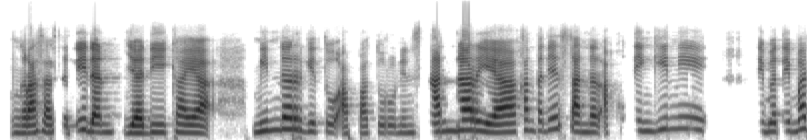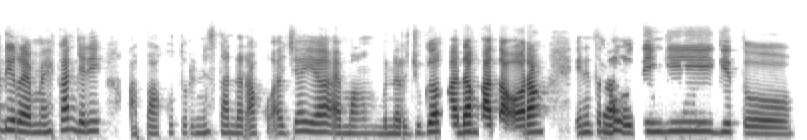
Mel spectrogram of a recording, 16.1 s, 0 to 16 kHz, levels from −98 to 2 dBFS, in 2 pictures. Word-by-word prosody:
ngerasa 200 +2 +3
sedih 200 +9 0
dan 215 -1 +7 0.2
jadi 200 +1 +5 0.2
kayak 205 -3 +4 0.5
minder 275 +4 +3
gitu. 225 -2 -6
Apa 185 0 -4
turunin 200 0 -10
standar 250 +4 +5
ya? 220 -2 +6
Kan 270 -1 -2
tadinya 275 +4 -3
standar 220 -2 +2
aku - - -19
tinggi 245 0 -7
nih, 310 0 -8 0.6
tiba-tiba 240 +3 -3
diremehkan 240 +1 -3
jadi, 240 +2 -5 0.4
apa 195 - -18
aku 205 - -26
turunin 195 +2 -17
standar 200 -3 -11
aku 185 - -21
aja 195 +5 -11
ya? 225 - -3 0.2
Emang 185 0 -12 0.2
bener 180 0 -10
juga 195 +4 -3 0.2
kadang 220 +1 +4
kata 205 -2 +5
orang 210 +3 +5 0.4
ini 215 +3 -9
terlalu 215 0 -2 0.2
tinggi 235 +1 -6 0.4
gitu. 180 -6 -8
220 Hz, 135 wpm, -22 LUFS, 195-240 Hz, 0.6 s, dan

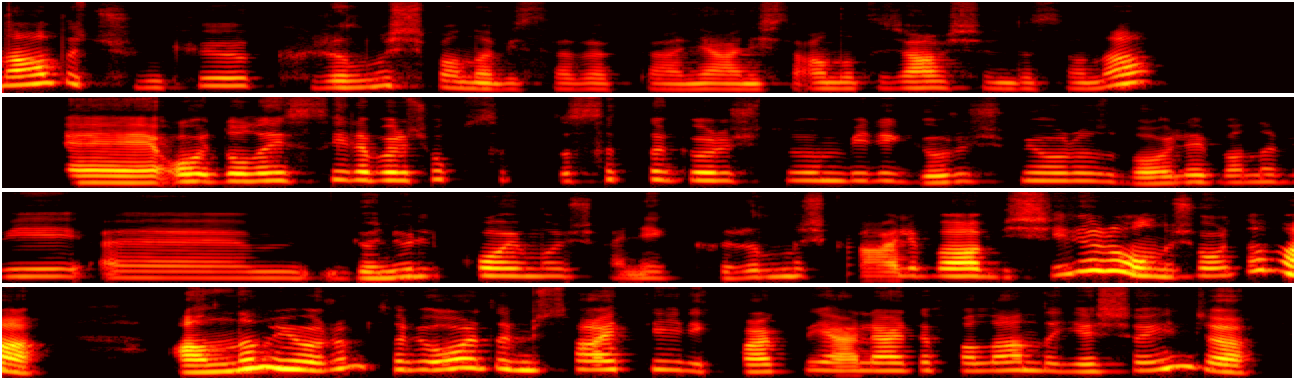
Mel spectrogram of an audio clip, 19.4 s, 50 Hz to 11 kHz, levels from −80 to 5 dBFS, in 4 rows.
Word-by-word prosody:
aldı. 300 +4 +3
Çünkü 245 -1 -9
kırılmış 215 +5 -9
bana 170 -5 -5
bir 155 - -15
sebepten, 155 -1 -14
yani, 155 -1 -5
işte, 150 0 -13
anlatacağım 175 +2 -5
şimdi 170 -3 -14
sana. 180 - -3 0.8
Eee, 195 -1 +5
o 225 0 +3
dolayısıyla, 250 +3 +1
böyle, 260 0 +4
çok 285 +2 -13
sık 265 -2 -28
da 235 - -10
sık 275 +4 -15
da - - -1
görüştüğüm 250 -1 -4
biri 245 -2 -10
görüşmüyoruz, 225 +2 -7
böyle, 190 +4 -3
bana 210 +1 -11
bir, 225 +1 -8
emm, 185 -1 -11
gönül 185 +7 -6
koymuş. 235 -1 -2
Hani, 180 0 -14
kırılmış 205 +6 -11
galiba, 235 - +3
bir - - -17
şeyler 290 - 0
olmuş 245 - +4
orada 245 +10 -3
ama 415 - +7 0.4
anlamıyorum. 285 - +7
Tabii, 275 -1 -4
orada 310 +2 +4
müsait 280 +2 +1
değildik. 255 -6 -9
Farklı 220 +4 0
yerlerde 245 0 +2
falan 255 +1 -2
da - - -8
yaşayınca, 225 - 0
230 Hz, 145 wpm, -26 LUFS, 190-255 Hz, 0.8 s, ama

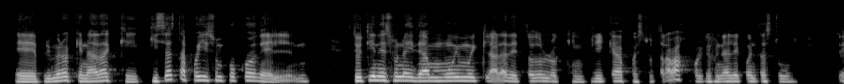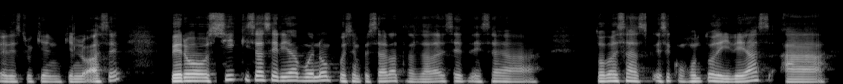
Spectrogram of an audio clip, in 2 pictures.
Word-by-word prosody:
eh, 130 -1 +2
primero 160 +7 +1
que 145 - -2
nada, 155 +6 +1
que 130 -5 -6
quizás 210 +9 -1
te 215 - 0
apoyes 190 -1 0
un 180 -1 -2
poco 180 0 -1
del 135 - -3 0.4
tú 165 - +5
tienes 185 0 +4
una 180 0 +4
idea 160 -1 +4
muy, 165 +1 +2
muy 170 -1 +2
clara - - -2
de 140 -2 -1
todo 150 +3 -3
lo 140 -2 -2
que 135 - -13
implica, 135 +4 -4
pues 125 -2 -8
tu 130 - -15
trabajo, 225 - -2
porque 130 -1 -7
al - - -9
final 140 +1 0
de 140 - 0
cuentas 140 0 -4
tú, 130 -2 -7 0.5
eres 130 -2 -1
tú 135 - -5
quien 130 -1 -3
quien 130 +1 -1
lo 130 - +1
hace. 180 - 0 0.5
Pero 160 +1 +7
sí 215 +8 -1
quizás 200 -2 +2
sería 180 -2 +3
bueno, 175 +2 +2
pues, 145 -1 -1
empezar 140 +1 -1
a 155 -1 -2
trasladar 130 -1 -3
ese 140 0 -3
esa 130 -2 -4 0.5
todo 145 +1 +3
esas 150 -2 +2
ese 155 +1 -3
conjunto 140 +2 0
de 140 - +5
ideas 150 +10 +2
a 120 0 0
145 Hz, 200 wpm, -23 LUFS, 130-170 Hz, 0.5 s, Pero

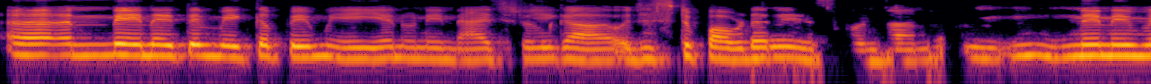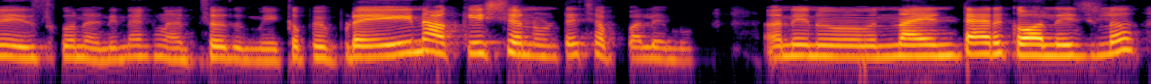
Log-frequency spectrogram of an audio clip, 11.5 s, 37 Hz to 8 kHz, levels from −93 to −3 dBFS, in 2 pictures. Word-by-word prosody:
ఆ! - - 0 0.5
నేనైతే 230 -1 +1
మేకప్ 210 +1 -4
ఏమి 210 0 -4
వేయను 190 +1 -6
నేను 180 -1 -9
నేచురల్‌గా 185 +1 -8 0.3
జస్ట్ 190 +4 -6
పౌడరే 195 +2 -2
వేసుకుంటాను. 165 0 -12 0.7
నేను 230 0 +2
ఏమి 225 0 0
వేసుకోనండి 195 -2 -3
నాకు 215 0 -7
నచ్చదు 185 +1 -3
మేకప్ 185 +4 -5
ఎప్పుడైనా 220 - +5
అకేషన్ 265 -1 +1
ఉంటే 225 +2 -4
చెప్పలేము, 195 -4 -6 0.5
నేను 225 -1 +2 0.4
నా 225 - +8
ఎంటైర్ 255 +2 +5
కాలేజ్‌లో 230 +3 +5
205 Hz, 125 wpm, -21 LUFS, 185-230 Hz, 0.7 s, నా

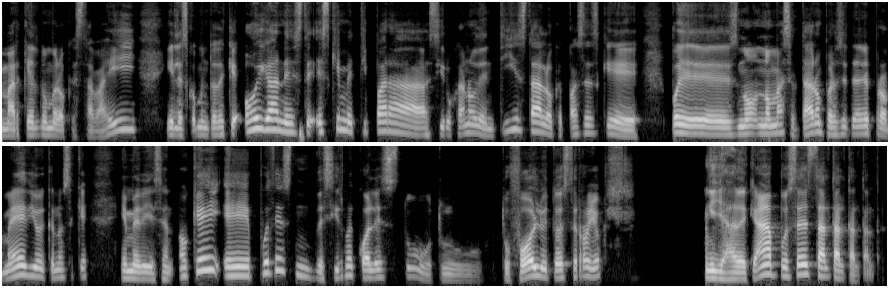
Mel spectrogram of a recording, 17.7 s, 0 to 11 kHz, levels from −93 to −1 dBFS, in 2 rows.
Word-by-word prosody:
marqué 105 +3 -2
el 115 - -6
número 115 -5 -3
que - - -26
estaba 90 -1 -8
ahí, 210 - -5 0.3
y 125 - -1
les 115 -2 -3
comentó 120 -1 -6
de 125 - -5
que: - - -2
"Oigan, 210 0 +3
este, 160 0 -3
es 170 - 0
que 220 - -6
metí 170 -4 -6
para 155 -10 +1
cirujano 125 +6 -6
dentista, 175 - -1
lo 130 - -1
que - - -15
pasa 130 +4 -6
es 145 - -11
que, 110 -7 -1 0.3
pues, 135 -5 +3
no 135 +1 +1
no 140 0 +2
me 150 - +1
aceptaron, 150 +3 0
pero 125 -3 -2
sí 130 - -9
tenía 130 +1 -2
el 135 - -2
promedio, 160 +8 +1
y 145 - -9
que 130 - -8
no 140 - -6
sé - - -8
qué", 155 - -9 0.3
y 130 - -1
me 125 -2 +3
dicen: 115 -1 -3
"Okey, 255 - +1
eh, 165 0 +3
¿puedes 250 +4 -2
decirme 145 +1 -6
cuál 135 -4 +1
es 140 0 -3
tu 115 -11 -10
tu 90 -4 -14 0.2
tu - - -8
folio 160 -1 +5
y - - -10
todo 135 - +1
este 135 +3 -3
rollo" 160 0 0 1.1
y 130 -1 +6
ya 115 -2 +2
de 115 -1 +5
que - - +1
ah, 195 +1 +9
pues, 160 +1 -1
es 195 +1 +5
tal 155 - +5
tal - - +4
tal - - -5
tal - - -11
140 Hz, 225 wpm, -26 LUFS, 120-170 Hz, 1.1 s, ah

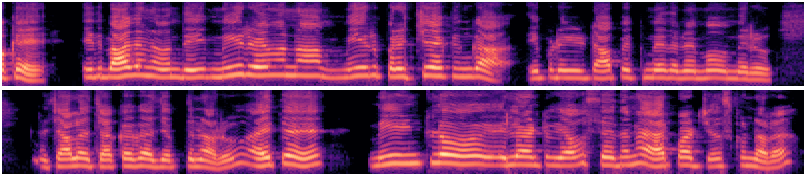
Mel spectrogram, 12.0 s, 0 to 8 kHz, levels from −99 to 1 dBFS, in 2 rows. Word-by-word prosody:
Okay, 225 0 +2 0.5
ఇది 235 +1 -4
బాగానే 265 +1 +5
ఉంది. 225 -1 +2 0.2
మీరేమన్నా 280 0 +1 0.3
మీరు 270 +3 -2
ప్రత్యేకంగా 245 -1 +1 0.3
ఇప్పుడు 215 +1 -7
ఈ - - -1 0.2
టాపిక్ 205 +2 -3
మీదనేమో 210 -1 -3 0.2
మీరు 170 -2 -5 0.7
చాలా 200 +2 +3
చక్కగా 200 +2 0
చెప్తున్నారు. 185 -2 -3 0.2
అయితే 240 +4 +4 0.6
మీ 240 - 0 0.2
ఇంట్లో 285 +1 +6 0.4
ఇలాంటి 240 -1 0
వ్యవస్థ 225 +2 -2
ఏదైనా 240 +5 -3
ఏర్పాటు 230 0 0
చేసుకున్నారా? 205 -4 -3
230 Hz, 115 wpm, -20 LUFS, 205-260 Hz, 0.7 s, ఇంట్లో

